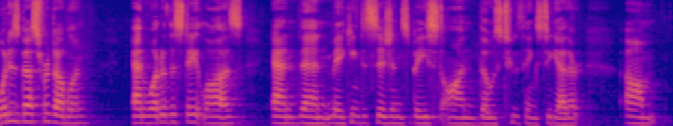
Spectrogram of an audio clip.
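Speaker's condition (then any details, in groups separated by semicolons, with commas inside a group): No condition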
